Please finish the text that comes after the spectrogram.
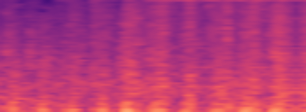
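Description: Rapid automatic gunfire in the video game The Finals, a fast run of close, loud shots in an even rhythm over about a second with no talk.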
